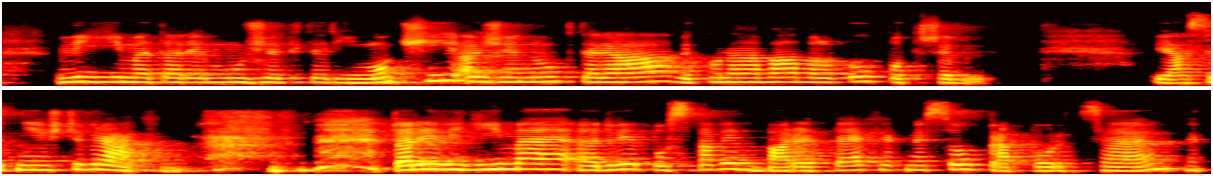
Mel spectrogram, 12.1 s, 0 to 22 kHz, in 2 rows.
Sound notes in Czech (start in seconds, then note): 7.0 smích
